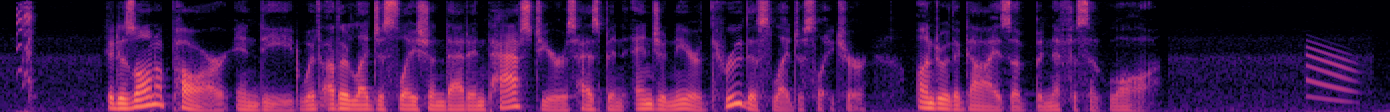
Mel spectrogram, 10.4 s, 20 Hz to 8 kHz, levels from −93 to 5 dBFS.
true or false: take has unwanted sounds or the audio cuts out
true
